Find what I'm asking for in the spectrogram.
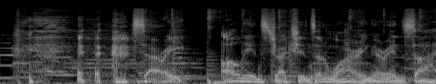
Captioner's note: chuckles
